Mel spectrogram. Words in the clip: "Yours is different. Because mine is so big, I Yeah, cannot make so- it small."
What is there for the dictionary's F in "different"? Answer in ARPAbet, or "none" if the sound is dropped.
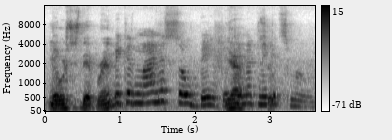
P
